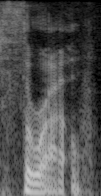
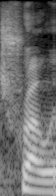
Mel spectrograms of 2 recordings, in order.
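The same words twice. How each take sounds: First: It is said with a standard accent. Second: It is said with a Caribbean accent. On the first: The speaker calls it right. "it's throw" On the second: The speaker calls it wrong. "she'd say"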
